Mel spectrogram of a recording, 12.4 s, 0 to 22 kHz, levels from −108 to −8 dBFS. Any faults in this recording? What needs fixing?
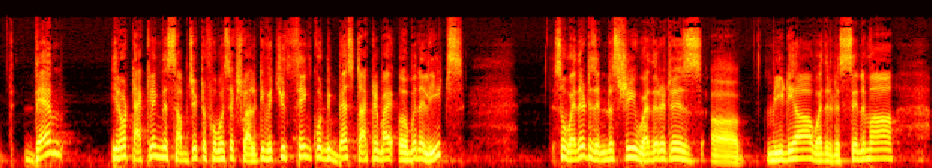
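Four brief rough patches are lost packets rebuilt from error correction, at 3.05–3.11, 5.81–5.87, 7.97–7.99 and 11.59–11.61 s. There are no gaps. Each lost packet was replayed from a low-bitrate copy in the next packet. The first two last about 40 ms, which fits two lost packets each. The last two last about 20 ms, which fits one packet each. The rebuilt sound is grainier and noisier. To prevent it, reduce packet loss on the network path, for example with a wired link or less congestion.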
